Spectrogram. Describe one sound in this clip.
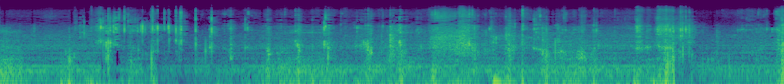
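A young woman crunches loudly on food close to a microphone.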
